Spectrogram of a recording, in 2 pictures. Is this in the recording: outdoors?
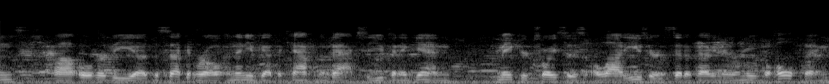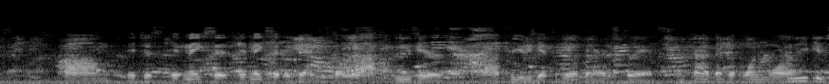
yes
